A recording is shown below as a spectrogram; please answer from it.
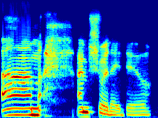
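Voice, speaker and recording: On a rough recording, a young American man speaks slowly in a mid-range voice that's bright and forceful, with big pitch swings. His General American accent comes through as he chats casually as a guest, hesitant, filler-heavy, and quick to laugh.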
